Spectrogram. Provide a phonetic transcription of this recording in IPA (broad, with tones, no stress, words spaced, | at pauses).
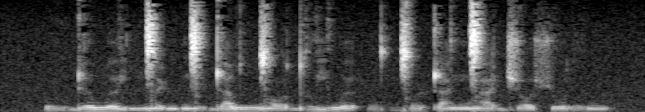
o̤˨ ɖə˦wə˨jŋ͡ǀə˨ɖ ŋ͡ǀə̤˨ɖa˦wŋ͡ǀɔ˨ do̤˦jwə˨ ʔɔ̤˨ɡ͡ǀɔ˦ʈa˨ŋ͡ǀa˦ d͡ʒɔ˦ʃo˦ɾə̤˨w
